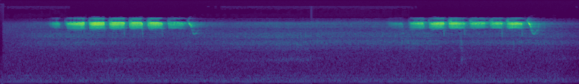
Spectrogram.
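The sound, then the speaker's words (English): A Bachman's warbler sings two short, buzzy trills of rapid, evenly repeated high notes, about seven pulses each, separated by a brief pause, clear against faint background hiss. “Here's Bachman's warbler.”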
